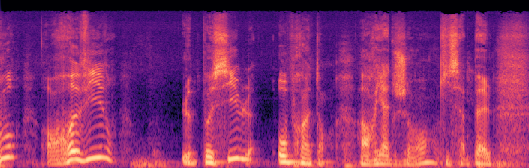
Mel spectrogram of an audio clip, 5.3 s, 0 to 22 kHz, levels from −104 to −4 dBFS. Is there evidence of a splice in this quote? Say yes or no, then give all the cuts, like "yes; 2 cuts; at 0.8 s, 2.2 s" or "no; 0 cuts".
yes; 3 cuts; at 2.0 s, 3.9 s, 4.4 s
